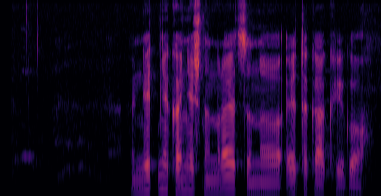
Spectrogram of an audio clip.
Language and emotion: Russian, neutral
